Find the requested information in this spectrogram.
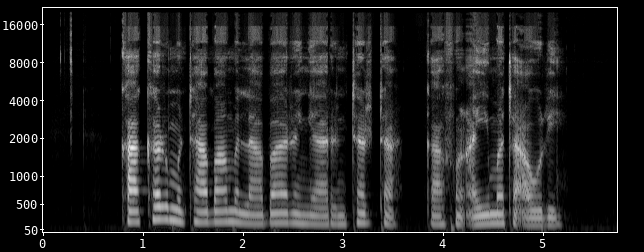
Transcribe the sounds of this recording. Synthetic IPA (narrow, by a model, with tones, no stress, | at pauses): kʰaː˨kʰɐ˦rmu˨ta˦baː˦mu˨laː˨baː˦ɾɪ˨ɲjaː˨ɾɪ˦ntɐ˦rta˨ | kaː˨ɸɪ˦ŋʔa̰˨ji˦mɐ˦ta̰˨ʔa˨wɽeː˦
